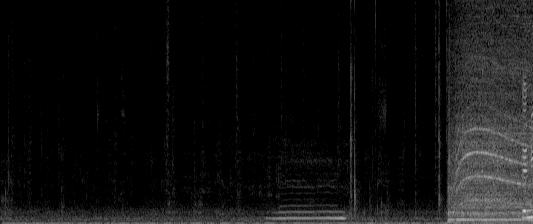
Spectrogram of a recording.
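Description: Ninja Creami ice cream machine in a home kitchen, quiet hum and a brief tone, then the motor kicks on with a loud whirring, grinding drone near the end.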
